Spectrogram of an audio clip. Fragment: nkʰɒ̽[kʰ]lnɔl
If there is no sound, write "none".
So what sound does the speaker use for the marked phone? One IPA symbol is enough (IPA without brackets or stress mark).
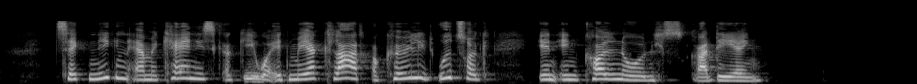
none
